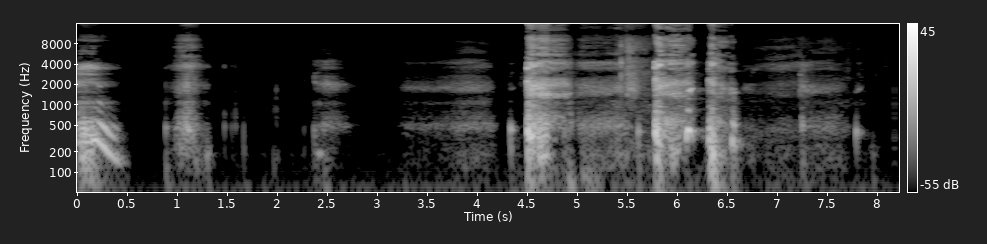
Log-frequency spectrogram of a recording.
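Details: Adult after an evening run in cold air, mild asthma attack: breathy wheezy breaths with soft coughs building into a run of harsh, forceful coughs, an asthmatic coughing fit.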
